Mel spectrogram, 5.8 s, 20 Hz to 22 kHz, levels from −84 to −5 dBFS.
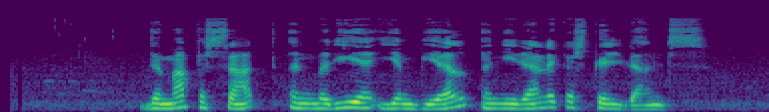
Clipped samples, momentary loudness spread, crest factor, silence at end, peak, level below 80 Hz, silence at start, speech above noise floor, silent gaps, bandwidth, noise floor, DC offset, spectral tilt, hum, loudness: under 0.1%; 8 LU; 20 dB; 0.5 s; -8 dBFS; -74 dBFS; 1.05 s; 33 dB; none; 11.5 kHz; -58 dBFS; under 0.1%; -6 dB/octave; none; -26 LUFS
